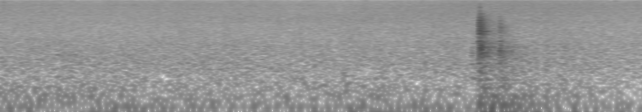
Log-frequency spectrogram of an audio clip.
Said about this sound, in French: This is one of the buildings on Macquarie Island. When Quand j'enregistre du vent, c'est le passage du vent dans l'air, mais aussi le son du vent qui active des structures, des surfaces ou des matériaux différents.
